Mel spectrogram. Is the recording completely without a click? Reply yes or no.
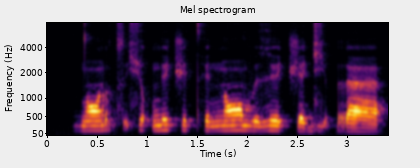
yes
